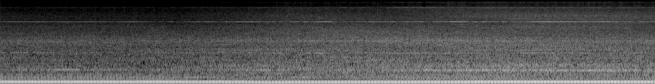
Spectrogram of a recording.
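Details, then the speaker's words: Ferrari 456GTA V12 at warm idle after a major service and radiator and oil cooler reinstall: deep, smooth, even burble with no ticks, knocks or stumbles. The check engine light lingers, but no faults are stored and there are no leaks underneath. "Everything looks good so far. Take a peek underneath. Everything looks good and happy. Sounds good."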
